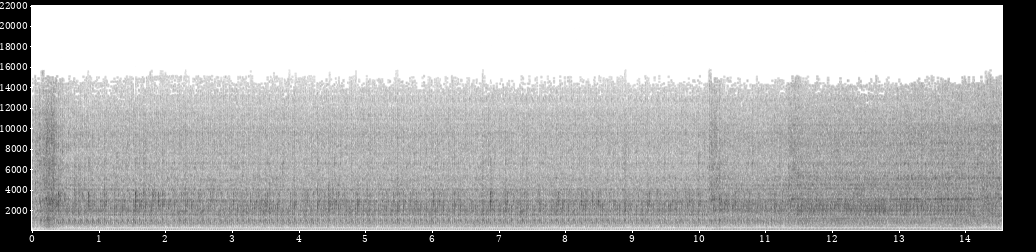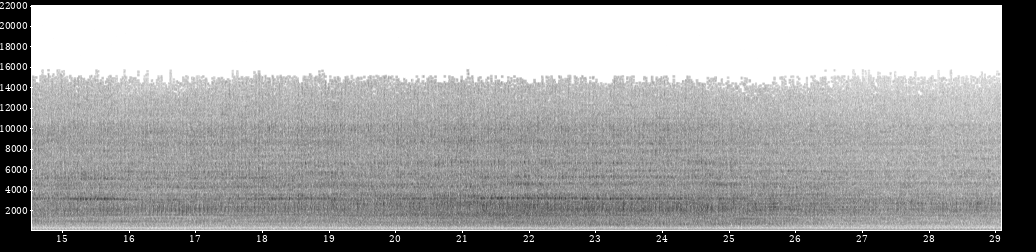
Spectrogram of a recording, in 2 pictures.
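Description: Kubota BX1880 sub-compact tractor's three-cylinder diesel engine running steadily. Its engine speed steps up about ten seconds in, and it runs louder for several seconds past the middle while the loader bucket is filled with brush.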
